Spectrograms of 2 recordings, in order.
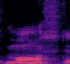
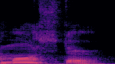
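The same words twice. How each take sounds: First: It ends in an open ah sound, no r. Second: It ends in an er sound with an r. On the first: The speaker calls it right. "It's an A" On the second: The speaker calls it wrong. "not an E and an R"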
